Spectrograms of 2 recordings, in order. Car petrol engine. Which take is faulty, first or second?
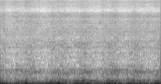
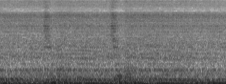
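first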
